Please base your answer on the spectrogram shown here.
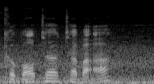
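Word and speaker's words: Kahvaltı tabağı: So, this breakfast is called Kabalta Taba. The G is silent.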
